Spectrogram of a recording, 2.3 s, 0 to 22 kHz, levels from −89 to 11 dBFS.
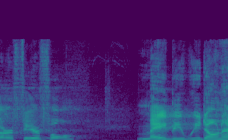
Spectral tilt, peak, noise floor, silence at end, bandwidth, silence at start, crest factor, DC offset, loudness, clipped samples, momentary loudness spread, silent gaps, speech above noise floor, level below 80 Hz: -1.5 dB/octave; -12 dBFS; -64 dBFS; 0 s; 16 kHz; 0 s; 24 dB; under 0.1%; -32 LUFS; under 0.1%; 20 LU; none; 30 dB; -86 dBFS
